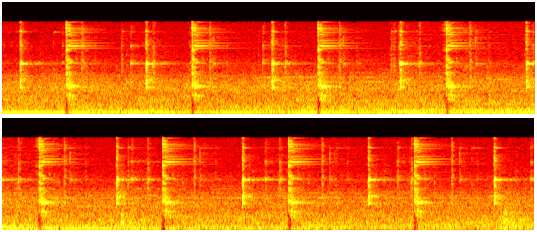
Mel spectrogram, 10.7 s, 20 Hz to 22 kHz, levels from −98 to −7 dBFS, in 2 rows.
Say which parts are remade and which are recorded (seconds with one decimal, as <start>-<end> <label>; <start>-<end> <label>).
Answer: 0.0-3.9 recorded; 3.9-5.9 remade; 5.9-10.7 recorded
